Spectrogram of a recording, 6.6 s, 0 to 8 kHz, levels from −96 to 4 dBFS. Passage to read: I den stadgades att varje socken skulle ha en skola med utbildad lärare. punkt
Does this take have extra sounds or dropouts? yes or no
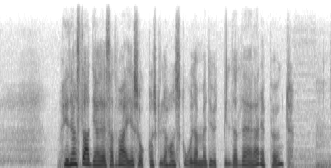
no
